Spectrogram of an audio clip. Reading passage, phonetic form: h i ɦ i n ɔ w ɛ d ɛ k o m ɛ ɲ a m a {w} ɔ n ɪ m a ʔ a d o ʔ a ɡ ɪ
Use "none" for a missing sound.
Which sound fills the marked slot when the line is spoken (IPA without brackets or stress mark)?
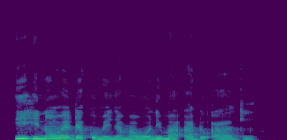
w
